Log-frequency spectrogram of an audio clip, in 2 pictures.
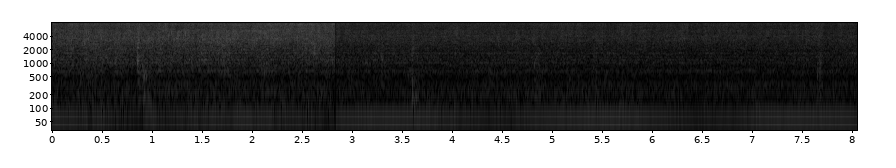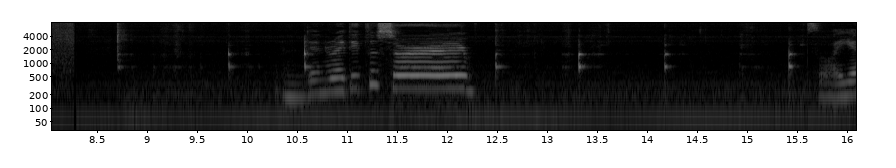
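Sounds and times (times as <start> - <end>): shrimp sizzling in frying pan: 0.0 - 8.3.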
